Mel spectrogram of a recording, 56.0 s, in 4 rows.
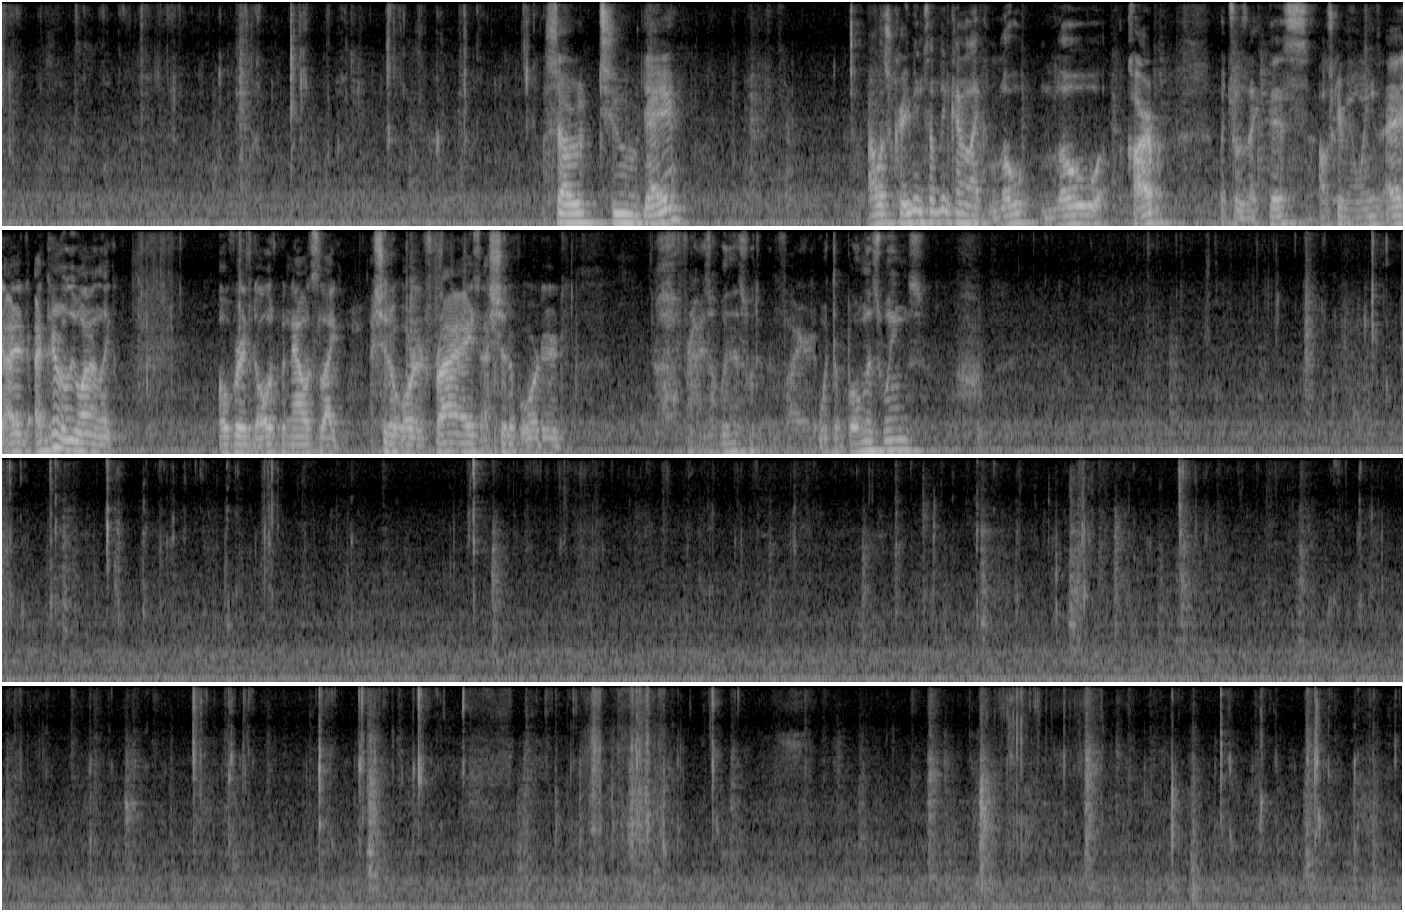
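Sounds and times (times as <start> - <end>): crunching and chewing: 0.0 - 5.6, 14.6 - 20.6, 23.8 - 56.0
faint low hum: 0.0 - 56.0.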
